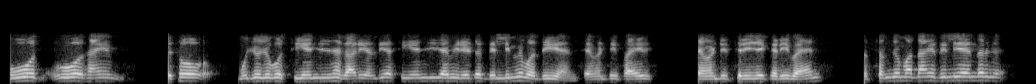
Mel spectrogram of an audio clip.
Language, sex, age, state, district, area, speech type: Sindhi, male, 45-60, Delhi, South Delhi, urban, conversation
